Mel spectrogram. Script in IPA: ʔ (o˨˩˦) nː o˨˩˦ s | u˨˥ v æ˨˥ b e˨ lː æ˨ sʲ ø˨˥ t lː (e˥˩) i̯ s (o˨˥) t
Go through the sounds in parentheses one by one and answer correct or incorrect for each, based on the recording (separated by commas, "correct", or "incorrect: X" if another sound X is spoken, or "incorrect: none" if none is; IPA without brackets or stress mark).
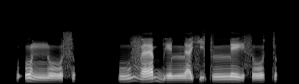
incorrect: o˥˩, correct, correct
